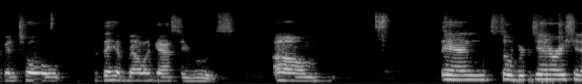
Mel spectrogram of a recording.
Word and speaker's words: Malagasy: Thank you for pronouncing it Malagasy. Every Malagasy person who's listening to this will just, they will beam because that's the perfect way to say it.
